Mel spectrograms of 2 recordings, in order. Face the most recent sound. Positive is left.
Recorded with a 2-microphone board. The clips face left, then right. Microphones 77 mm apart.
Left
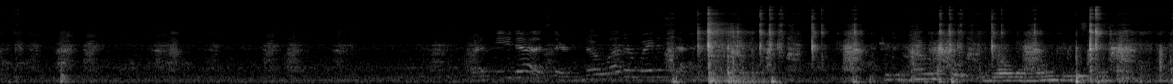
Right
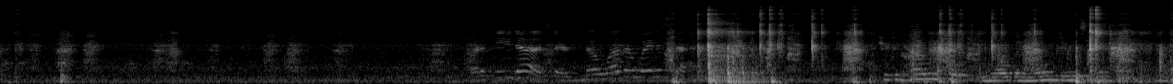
turn(degrees=-85)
